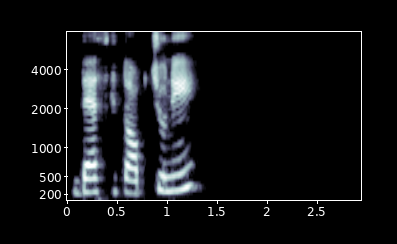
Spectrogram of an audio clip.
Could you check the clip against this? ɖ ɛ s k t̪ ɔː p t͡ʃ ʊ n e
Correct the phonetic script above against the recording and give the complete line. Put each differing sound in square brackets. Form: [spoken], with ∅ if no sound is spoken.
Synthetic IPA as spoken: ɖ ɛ s k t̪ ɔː p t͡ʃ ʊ n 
